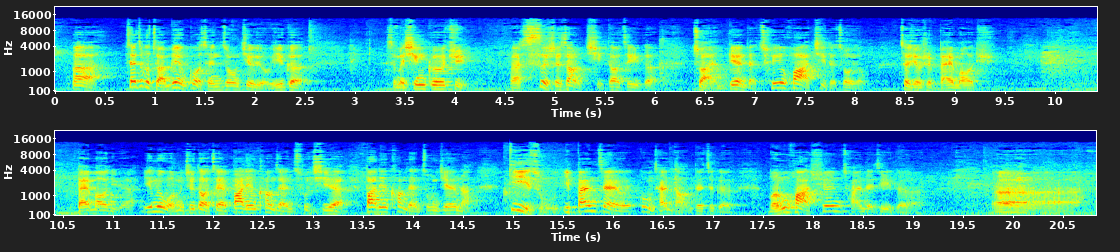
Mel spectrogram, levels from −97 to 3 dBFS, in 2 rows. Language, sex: Chinese, male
